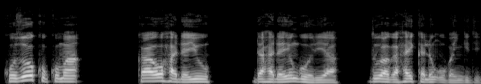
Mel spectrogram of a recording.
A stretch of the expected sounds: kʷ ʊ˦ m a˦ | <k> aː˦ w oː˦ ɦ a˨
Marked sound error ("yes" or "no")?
no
